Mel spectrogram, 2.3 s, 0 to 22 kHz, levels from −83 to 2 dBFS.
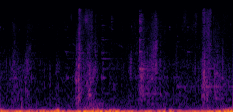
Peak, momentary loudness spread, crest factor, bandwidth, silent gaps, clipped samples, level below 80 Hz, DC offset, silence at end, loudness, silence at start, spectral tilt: -20 dBFS; 5 LU; 10 dB; 15.5 kHz; none; under 0.1%; -36 dBFS; under 0.1%; 0 s; -44 LUFS; 0 s; -4 dB/octave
